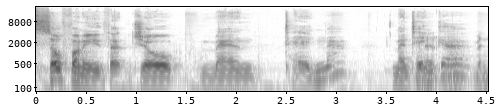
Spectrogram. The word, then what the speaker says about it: Mantegna: Mantegna?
